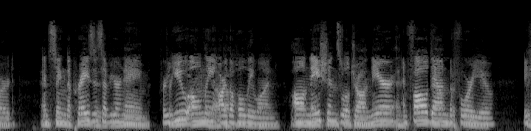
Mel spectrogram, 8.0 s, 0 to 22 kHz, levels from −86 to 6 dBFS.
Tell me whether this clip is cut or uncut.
cut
